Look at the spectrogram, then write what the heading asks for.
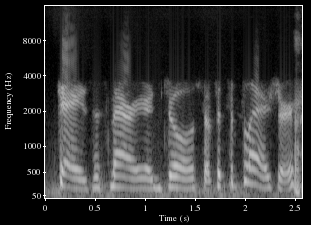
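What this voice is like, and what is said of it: Put-on Irish brogue. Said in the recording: “she's got a bit of the brogue.”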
